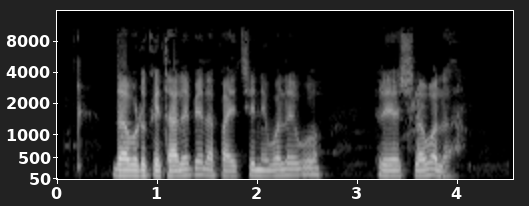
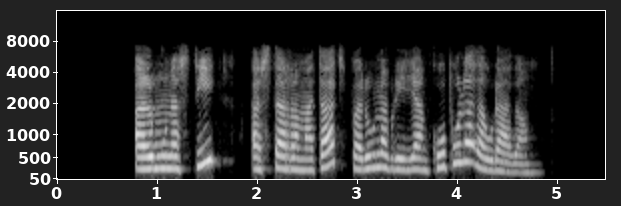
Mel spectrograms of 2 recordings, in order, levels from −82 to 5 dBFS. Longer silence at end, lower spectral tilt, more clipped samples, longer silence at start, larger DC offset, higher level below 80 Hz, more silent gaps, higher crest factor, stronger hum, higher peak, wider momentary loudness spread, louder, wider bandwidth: second, 0.55 s vs 0.7 s; first, -6.5 dB/octave vs -4 dB/octave; neither; second, 0.2 s vs 0.8 s; neither; about the same, -64 dBFS vs -66 dBFS; second, none vs 1.79-1.94 s, 2.91-2.95 s; first, 22 dB vs 16 dB; neither; about the same, 0 dBFS vs -2 dBFS; first, 13 LU vs 9 LU; second, -22 LUFS vs -16 LUFS; first, 10.5 kHz vs 7.4 kHz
